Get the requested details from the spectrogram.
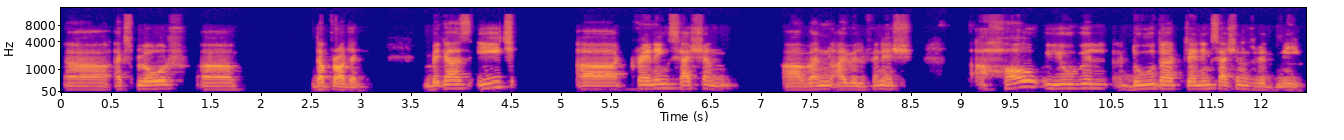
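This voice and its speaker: A man giving informal software training, speaking in a halting, hesitant way with phrasing. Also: mid-range voice. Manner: halting, hesitant non-native English phrasing. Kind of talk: informal online training session. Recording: dull, lo-fi online call audio.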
